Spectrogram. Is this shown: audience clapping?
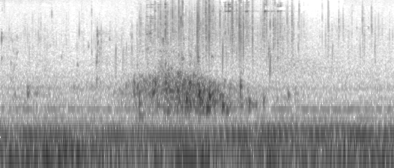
no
